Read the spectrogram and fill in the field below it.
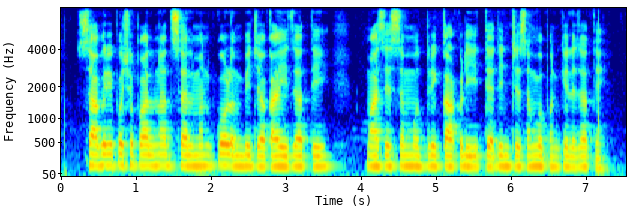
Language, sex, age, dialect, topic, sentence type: Marathi, male, 60-100, Standard Marathi, agriculture, statement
